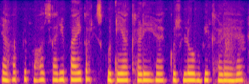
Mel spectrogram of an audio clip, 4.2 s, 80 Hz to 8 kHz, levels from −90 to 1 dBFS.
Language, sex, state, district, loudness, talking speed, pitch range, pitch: Hindi, female, Jharkhand, Ranchi, -14 LUFS, 200 wpm, 225-240 Hz, 230 Hz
